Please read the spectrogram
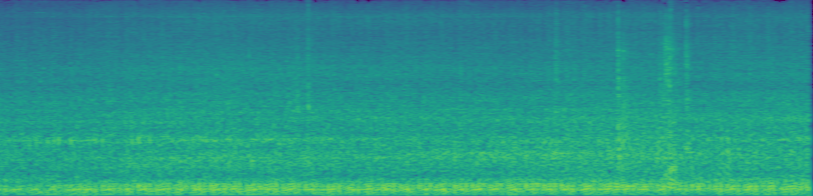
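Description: Inline-four sport motorcycle engine idling steadily, with a few faint clicks over it.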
